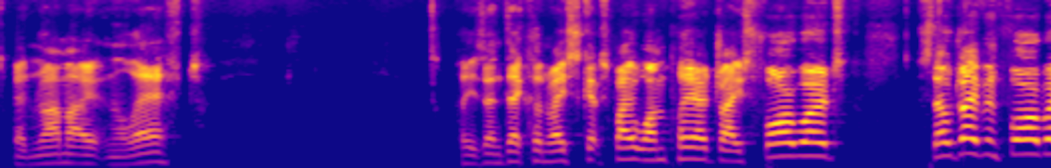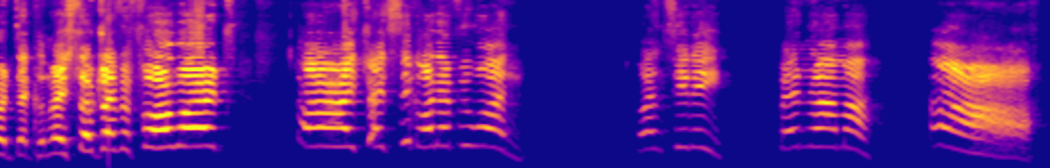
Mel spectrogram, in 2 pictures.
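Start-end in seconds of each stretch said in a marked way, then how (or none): 2.9-9.9 rising to a frantic shout as he drives forward; play-by-play building to a roar; excited commentary. Real, not acted. Excited live commentary on a run. 10.6-13.1 high, strained calling of names; names yelled, then a cry; frantic high shouting. Real, not acted. Commentating a frantic attack.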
